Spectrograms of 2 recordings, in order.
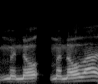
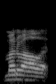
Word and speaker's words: Manuela: Manola, is that how you pronounce it? Manuela, yeah. Manuela.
